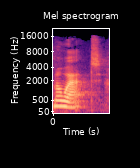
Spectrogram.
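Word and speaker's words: Moët: bottles of Moet and yes it is pronounced Moet I do know that for a fact actually I met up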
